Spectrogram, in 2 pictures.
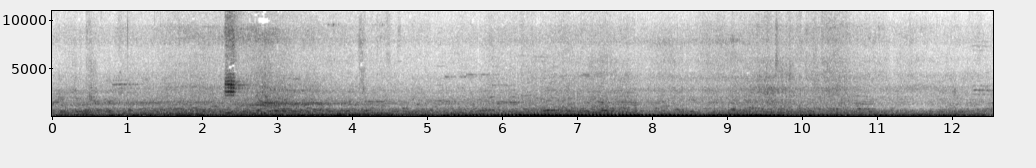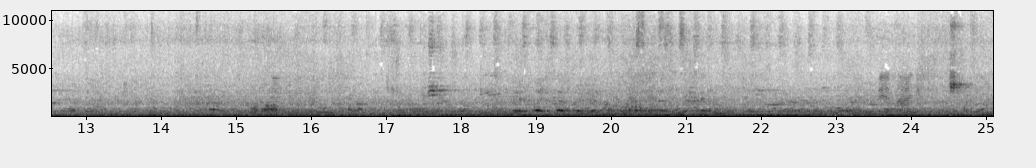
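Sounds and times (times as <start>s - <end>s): chatter of passers-by: 0.0s - 25.0s
low traffic rumble: 0.0s - 25.0s.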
